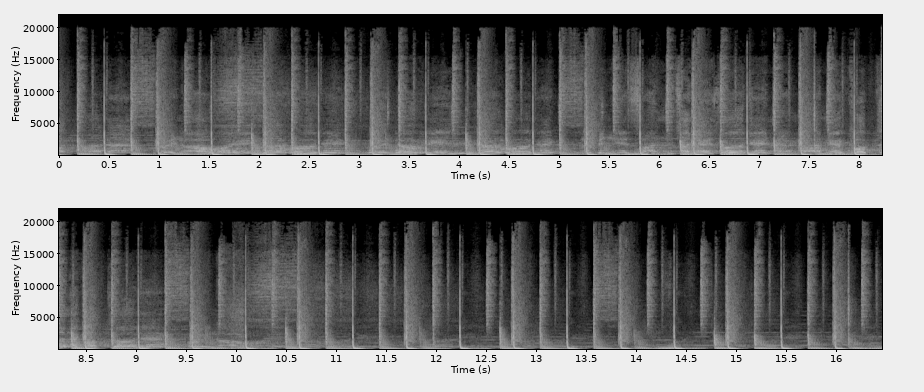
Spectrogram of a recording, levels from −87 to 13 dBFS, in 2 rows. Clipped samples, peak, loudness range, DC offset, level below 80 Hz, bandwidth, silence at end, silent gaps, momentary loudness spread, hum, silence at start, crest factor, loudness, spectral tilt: under 0.1%; 0 dBFS; 2 LU; under 0.1%; -24 dBFS; over 20 kHz; 0 s; none; 4 LU; none; 0 s; 16 dB; -17 LUFS; -4.5 dB/octave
